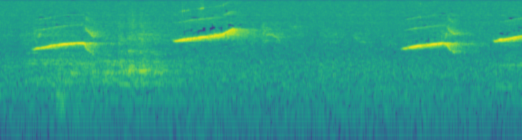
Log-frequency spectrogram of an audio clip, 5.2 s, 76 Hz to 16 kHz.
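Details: Oriental magpie-robin song from Ubon Ratchathani, Thailand, 17 July 2021, where it is a very common resident: four clean upslurred whistles, some with quick trailing notes, given in an uneven series.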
